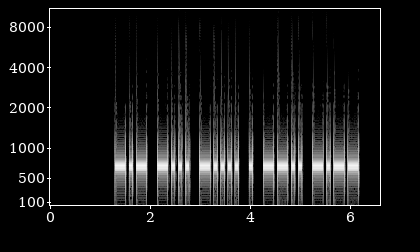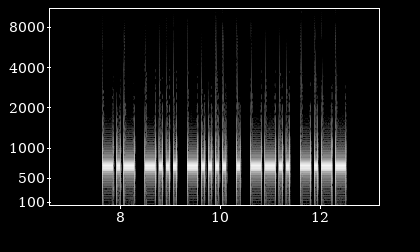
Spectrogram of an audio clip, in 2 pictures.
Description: Morse code, heard as a keyed tone, about 17 wpm, 700 Hz. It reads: KB6EZY KB6EZY
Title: USA Call Signs - 6 Characters - Repeated 3x - 17wpm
